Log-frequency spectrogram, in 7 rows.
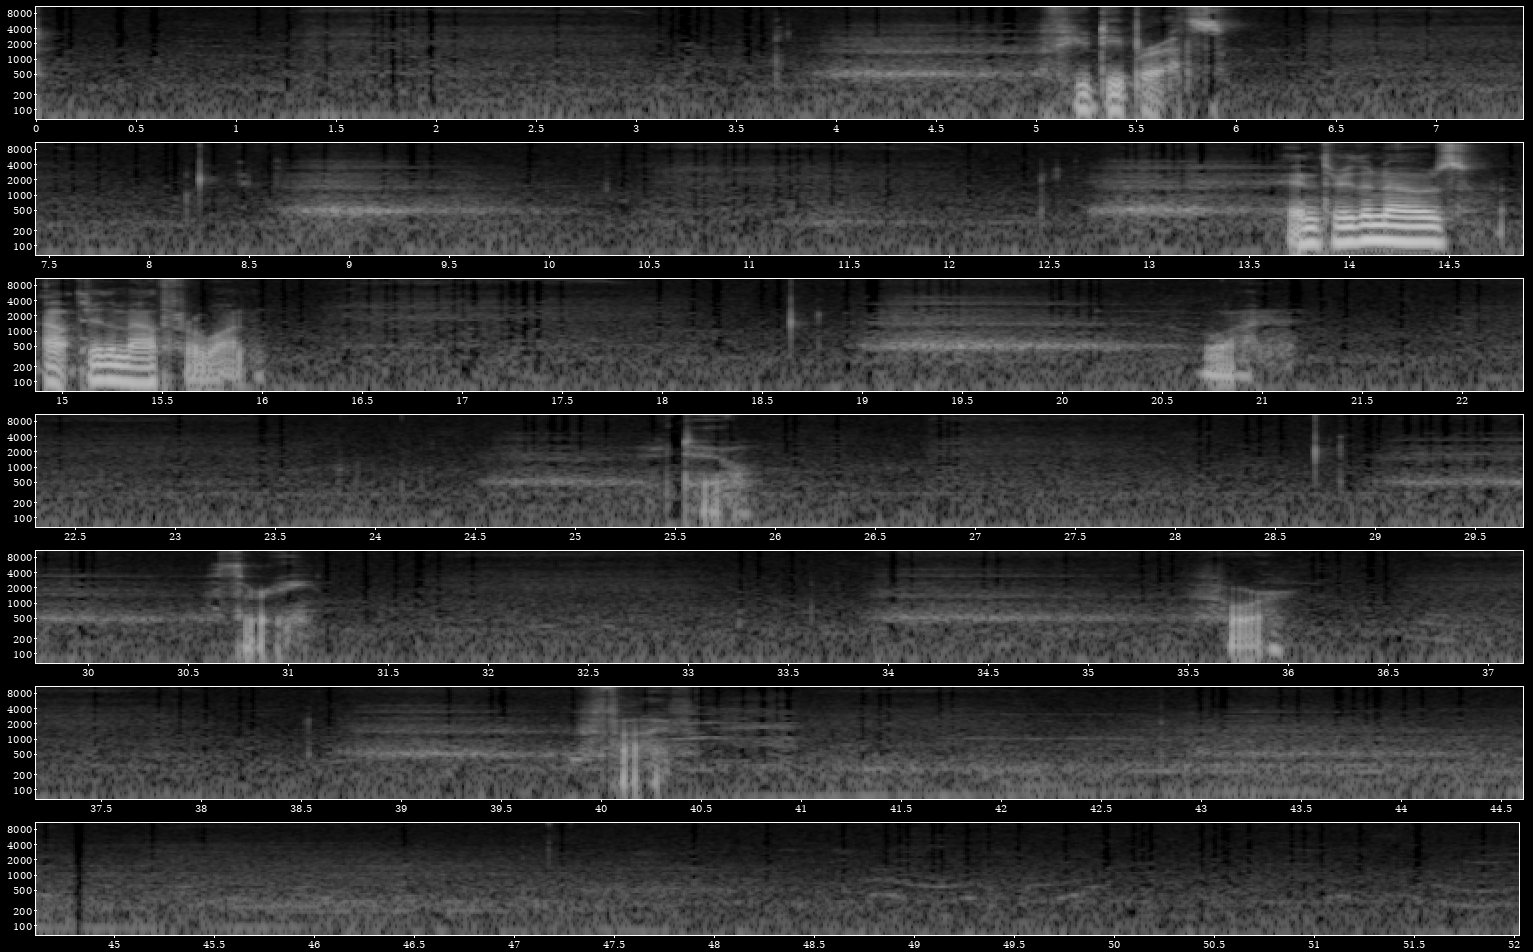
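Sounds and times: faint breath through the nose: 1.3 - 5.2, 6.3 - 8.0, 16.3 - 20.7, 24.4 - 28.2, 29.0 - 30.8, 36.6 - 46.4.

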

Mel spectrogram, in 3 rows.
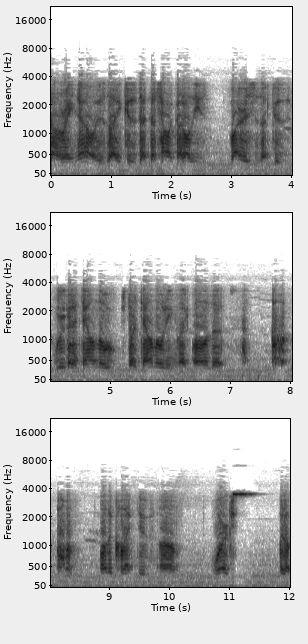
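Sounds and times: person speaking: 0.0 - 11.2
short high electronic beep: 11.1 - 11.6.

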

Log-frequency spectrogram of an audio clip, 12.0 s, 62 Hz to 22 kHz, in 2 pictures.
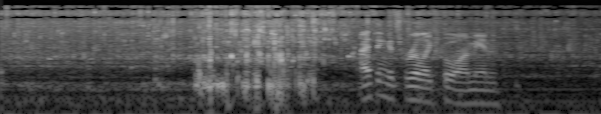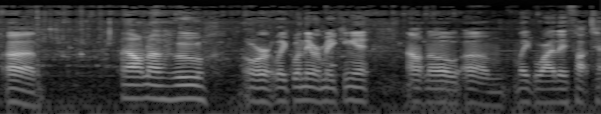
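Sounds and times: toilet flushing: 0.0 - 12.0.

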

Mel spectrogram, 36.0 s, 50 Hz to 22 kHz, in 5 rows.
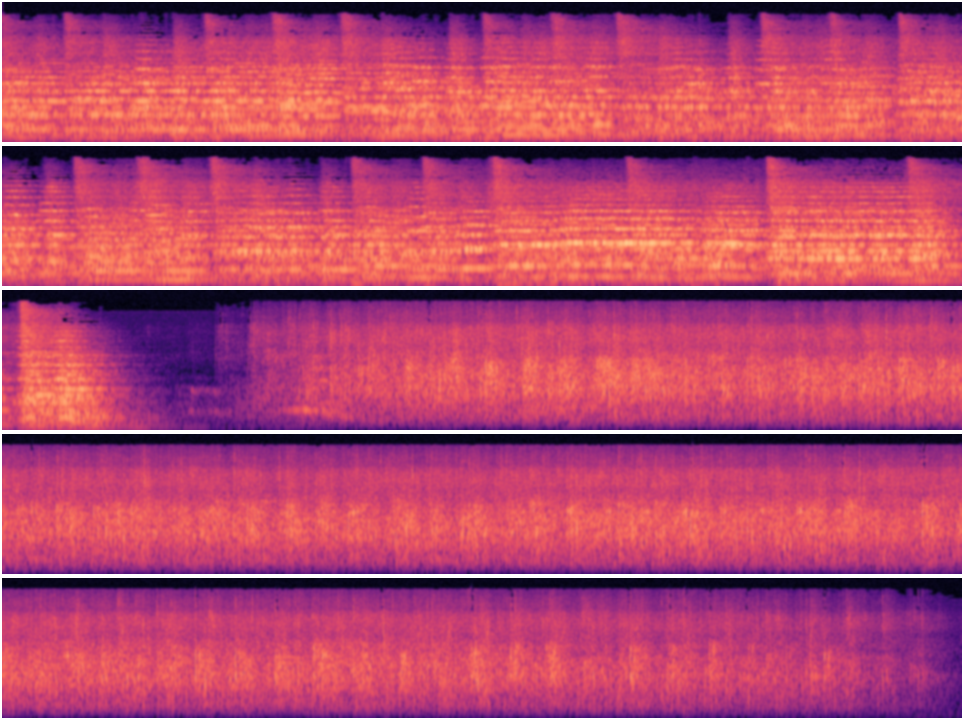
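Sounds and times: audience applauding: 15.9 - 36.0.

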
